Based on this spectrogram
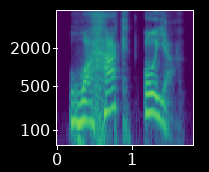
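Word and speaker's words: Wajackoyah: See right there, Mr. Wajakatodaya. – I'm going to say his name is Wahak Oya.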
